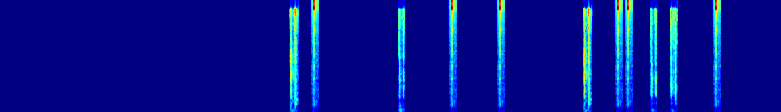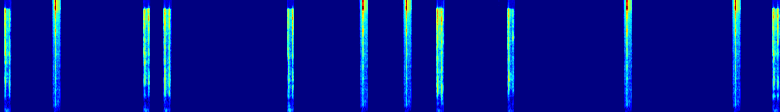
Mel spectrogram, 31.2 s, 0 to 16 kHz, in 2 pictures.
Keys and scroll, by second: 5.9 space, 11.7 space, 18.4 5, 18.7 Return, 25.6 Escape, 31.0 w.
